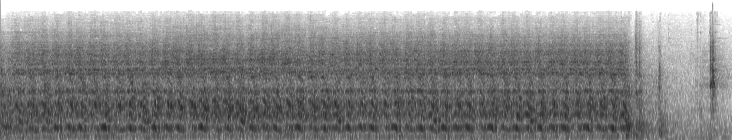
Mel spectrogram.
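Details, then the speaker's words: Camper engine after exhaust manifold job, first start after sitting about two months: starter labours in slow, even beats nearly three a second for about six seconds without catching; owner suspects low battery. "let's see if it even starts huh oh i'm freaking not gonna lie i'm nervous sounds like the battery might be a little low give it a couple pumps"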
